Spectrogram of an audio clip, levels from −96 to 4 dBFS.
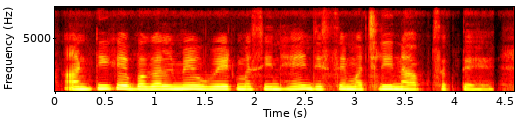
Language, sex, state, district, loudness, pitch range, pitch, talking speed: Hindi, female, West Bengal, Alipurduar, -14 LUFS, 225-255 Hz, 235 Hz, 155 wpm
